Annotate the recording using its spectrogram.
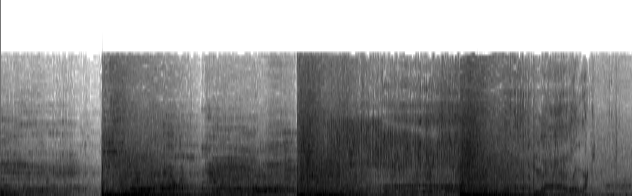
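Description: A gun fires with loud, booming bursts.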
